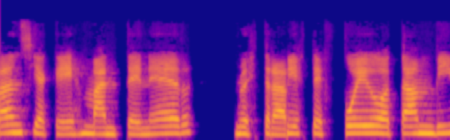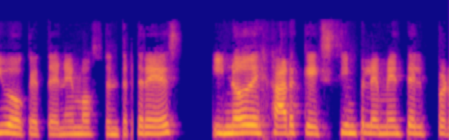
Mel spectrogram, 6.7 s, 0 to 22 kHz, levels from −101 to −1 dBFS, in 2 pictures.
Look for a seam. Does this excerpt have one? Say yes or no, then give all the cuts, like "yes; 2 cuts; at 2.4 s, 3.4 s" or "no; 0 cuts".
yes; 3 cuts; at 2.2 s, 4.4 s, 4.8 s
